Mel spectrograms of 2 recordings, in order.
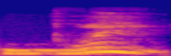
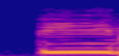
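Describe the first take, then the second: First: The syllable is said heavy and thick. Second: The syllable is said thin and light. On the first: The speaker calls it right. "কিন্তু তুই, তুই মোটা করে" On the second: The speaker calls it wrong. "এই যে তি না"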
